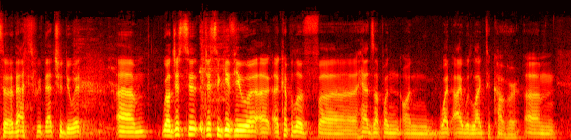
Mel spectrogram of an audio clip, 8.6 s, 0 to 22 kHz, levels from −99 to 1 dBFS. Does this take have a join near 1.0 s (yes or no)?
no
